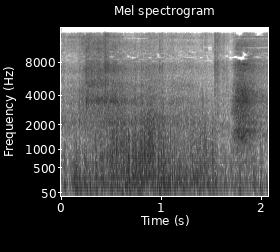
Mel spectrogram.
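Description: Wind blowing into a phone's microphone: a loud, uneven rushing noise.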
